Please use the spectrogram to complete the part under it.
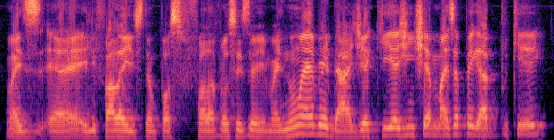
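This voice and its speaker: A man with a Brazilian Portuguese accent talks fast and animatedly as a podcast guest. His voice is strongly gravelly with heavy fry. He tells family stories and plays out each side of the dialogue, at a middle pitch. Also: fairly even intonation. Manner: storytelling, acting out family dialogue. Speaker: podcast guest, father and church leader. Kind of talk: casual chat.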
